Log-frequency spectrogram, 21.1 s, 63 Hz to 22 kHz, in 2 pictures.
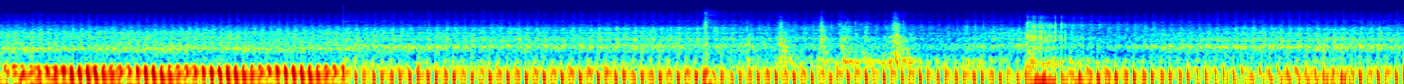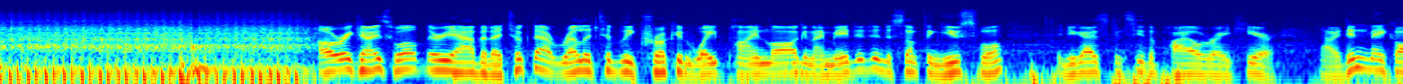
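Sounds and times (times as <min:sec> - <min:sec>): sawmill engine running: 0:00.0 - 0:17.5.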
